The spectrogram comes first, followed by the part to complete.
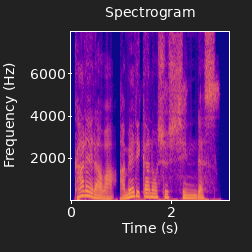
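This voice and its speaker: A man's voice: medium pitch, very animated, normal speed, no room sound, clean studio sound. A man reading example sentences for a language course with careful, precise enunciation. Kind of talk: slow, clearly read example sentences.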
